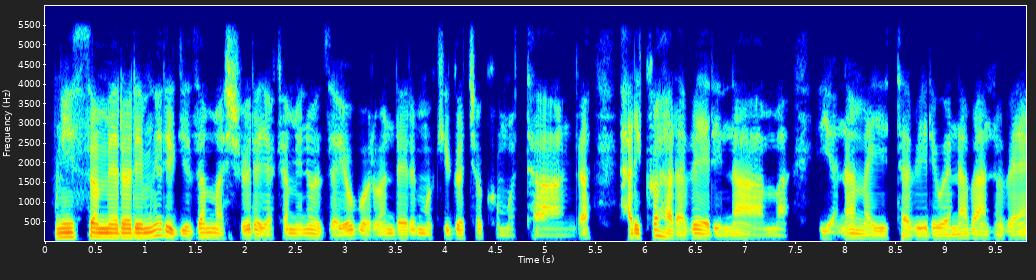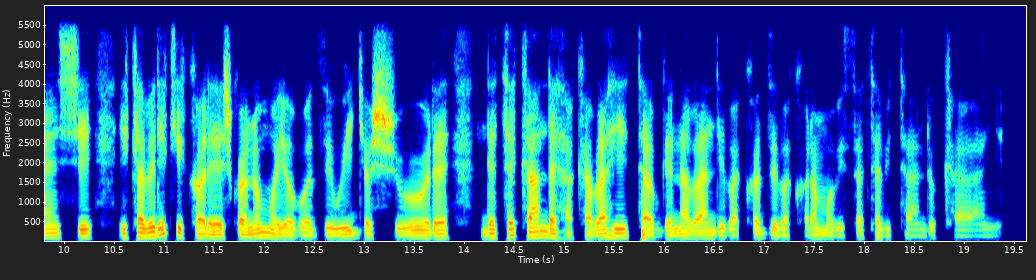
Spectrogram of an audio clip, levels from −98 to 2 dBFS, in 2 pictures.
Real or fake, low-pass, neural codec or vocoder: real; 5.4 kHz; none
